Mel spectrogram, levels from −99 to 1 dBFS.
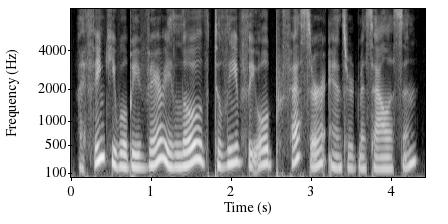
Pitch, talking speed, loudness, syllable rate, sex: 195 Hz, 205 wpm, -17 LUFS, 5.6 syllables/s, female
